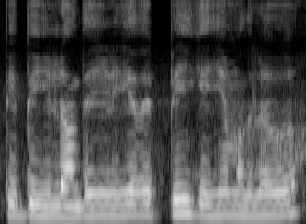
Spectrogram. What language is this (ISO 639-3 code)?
doi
